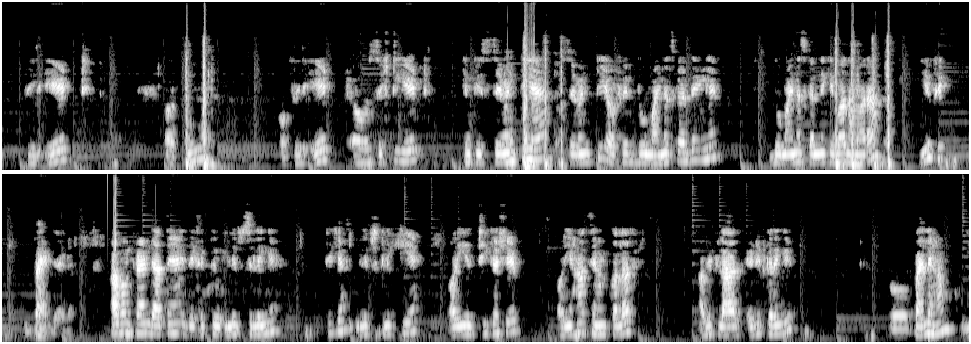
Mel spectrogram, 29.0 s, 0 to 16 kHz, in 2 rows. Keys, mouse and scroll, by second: 2.1 KP_2, 3.8 click, 7.0 KP_7, 7.2 KP_0, 8.0 KP_0, 9.4 click, 12.0 KP_6, 12.1 KP_8, 17.1-29.0 drag.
